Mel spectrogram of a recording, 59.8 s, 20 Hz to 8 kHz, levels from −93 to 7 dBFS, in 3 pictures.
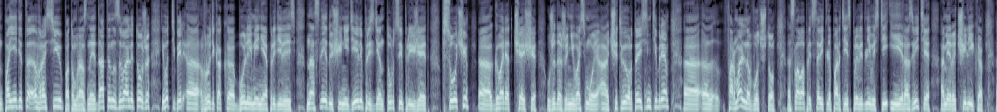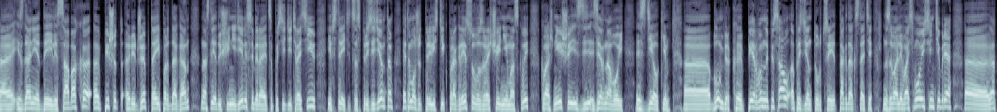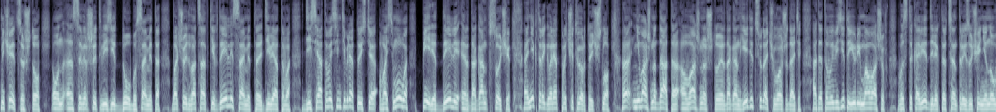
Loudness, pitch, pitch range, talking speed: -9 LUFS, 130 Hz, 120-155 Hz, 135 wpm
